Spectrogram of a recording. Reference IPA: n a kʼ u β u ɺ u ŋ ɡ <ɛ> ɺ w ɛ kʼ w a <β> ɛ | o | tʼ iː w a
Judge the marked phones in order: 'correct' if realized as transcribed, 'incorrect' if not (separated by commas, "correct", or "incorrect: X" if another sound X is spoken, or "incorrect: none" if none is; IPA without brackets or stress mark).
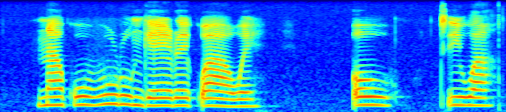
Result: correct, incorrect: w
